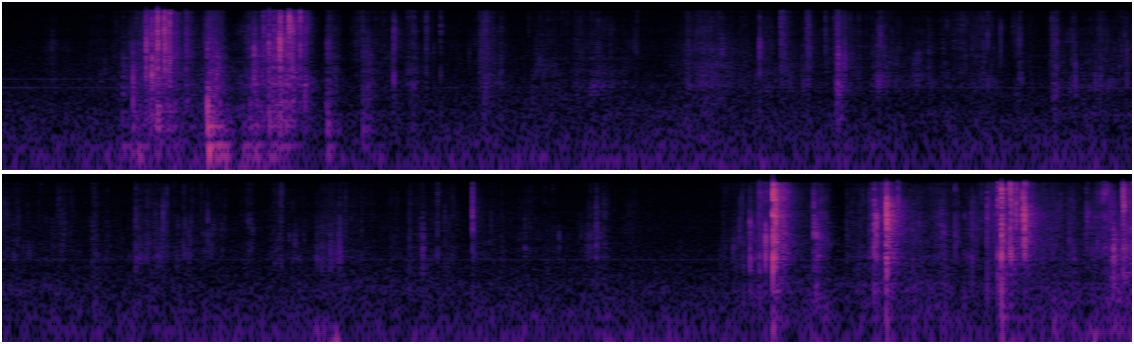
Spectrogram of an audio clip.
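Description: White slime mixed with small coloured beads being stretched, squeezed and kneaded by hand, giving bunches of short crackles and pops. The crackles are loudest just after the start and again near the end, sparser and quieter in between.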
